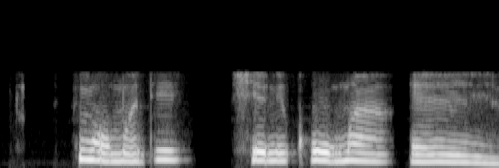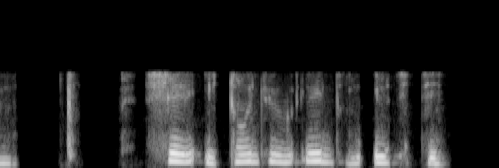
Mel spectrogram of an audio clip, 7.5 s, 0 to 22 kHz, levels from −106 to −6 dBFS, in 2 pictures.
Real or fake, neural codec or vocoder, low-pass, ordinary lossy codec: fake; codec, 16 kHz, 16 kbps, FunCodec, trained on LibriTTS, 50 frames a second; 3.6 kHz; none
